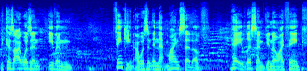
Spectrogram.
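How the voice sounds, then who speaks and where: With audible room echo and noticeable background noise, a man of medium pitch talks at a moderate pace with long, frequent pauses, lively intonation, and very even loudness. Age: 20s. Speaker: outside sales rep, podcast guest. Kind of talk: casual chat.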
